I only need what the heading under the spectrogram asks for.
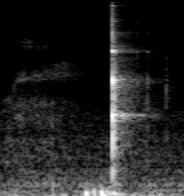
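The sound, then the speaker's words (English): A single bright clink of glasses of water touching in a toast, with a short high ringing tone that fades out quickly. A soft thump comes just before it, and no one speaks. “That's a toast to our listeners.”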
